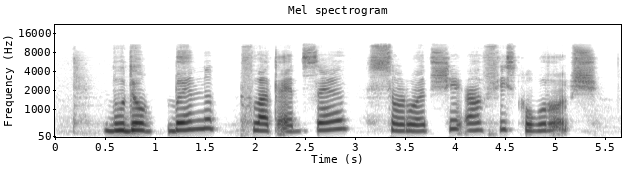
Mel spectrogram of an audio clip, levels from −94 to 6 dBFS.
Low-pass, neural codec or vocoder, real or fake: 10.8 kHz; codec, 44.1 kHz, 1.7 kbps, Pupu-Codec; fake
